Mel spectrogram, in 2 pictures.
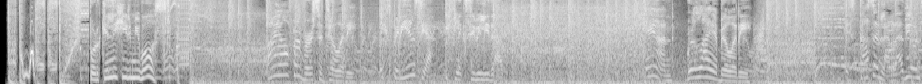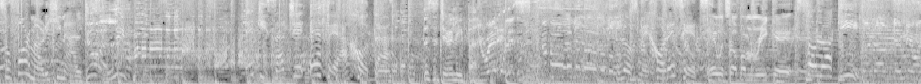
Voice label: spanish mexican movie trailers

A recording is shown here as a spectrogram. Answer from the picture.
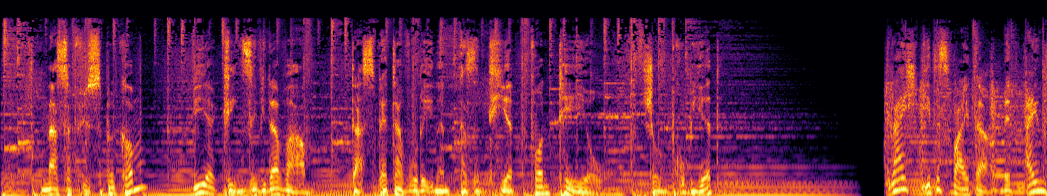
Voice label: german promos

